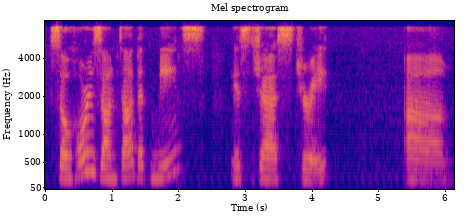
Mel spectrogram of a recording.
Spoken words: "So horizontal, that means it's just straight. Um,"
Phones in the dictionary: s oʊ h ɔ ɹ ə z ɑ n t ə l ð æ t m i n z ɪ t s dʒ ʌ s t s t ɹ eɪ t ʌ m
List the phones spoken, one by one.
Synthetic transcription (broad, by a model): s oʊ h ɔ ɹ ə z ɑ n t ə l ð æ t m i n s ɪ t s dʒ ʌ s s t ɹ eɪ t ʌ m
